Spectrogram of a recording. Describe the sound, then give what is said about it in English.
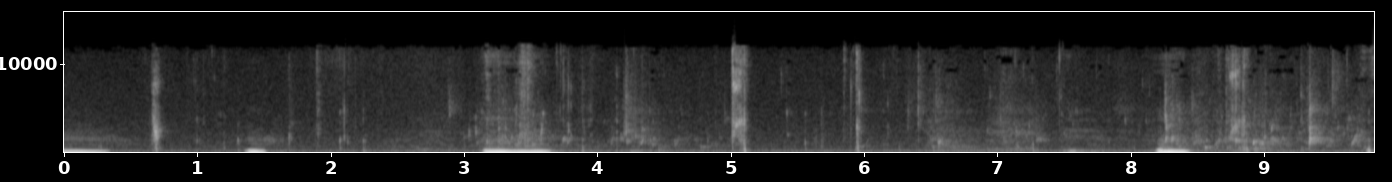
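Water sloshes and splashes in a bathtub in short, irregular bursts, moderately loud, with a few soft low murmurs between the splashes, as a person is being bathed. “Okay, I guess we should get you rinsed off and out of here before the water gets too cold.”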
